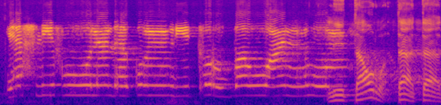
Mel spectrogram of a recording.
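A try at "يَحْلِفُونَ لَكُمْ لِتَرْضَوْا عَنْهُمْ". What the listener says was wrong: Ta fathah.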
